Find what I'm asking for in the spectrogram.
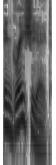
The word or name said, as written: ingratiate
